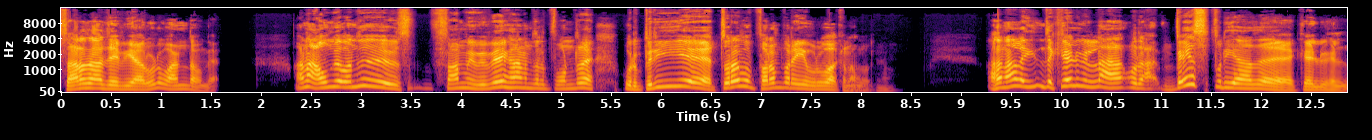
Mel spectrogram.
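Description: A man with a high voice and very wide pitch swings is heard on a very clean recording with a silent background. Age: 50s. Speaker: spiritual organisation member. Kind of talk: interview.

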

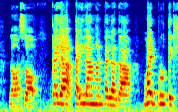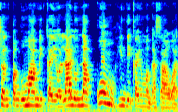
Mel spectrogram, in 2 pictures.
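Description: At a moderate pace, a woman uses lively intonation and a fairly high pitch. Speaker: vlogger. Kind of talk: informal health talk vlog. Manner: halting, stumbles over medical terms. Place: home room.

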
